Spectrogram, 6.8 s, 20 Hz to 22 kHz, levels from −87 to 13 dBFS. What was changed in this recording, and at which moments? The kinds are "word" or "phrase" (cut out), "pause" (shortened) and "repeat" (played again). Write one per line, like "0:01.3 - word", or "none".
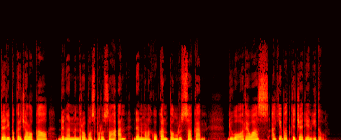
0:01.9 - word
0:02.6 - pause
0:04.9 - word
